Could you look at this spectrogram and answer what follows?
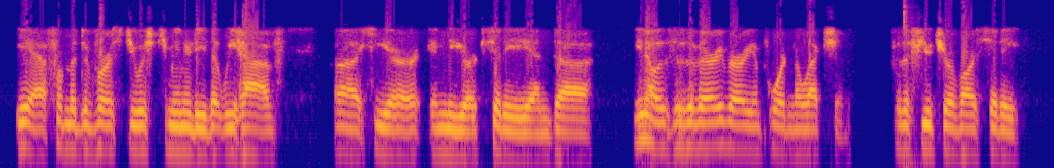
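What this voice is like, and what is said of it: Hoarse, strained voice. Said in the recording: “I'm losing my voice. You can probably hear it. I've been out campaigning.”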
